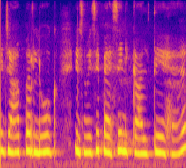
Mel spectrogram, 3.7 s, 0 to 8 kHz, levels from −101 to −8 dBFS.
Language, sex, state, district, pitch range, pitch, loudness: Hindi, female, Karnataka, Bangalore, 280-310 Hz, 295 Hz, -13 LUFS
